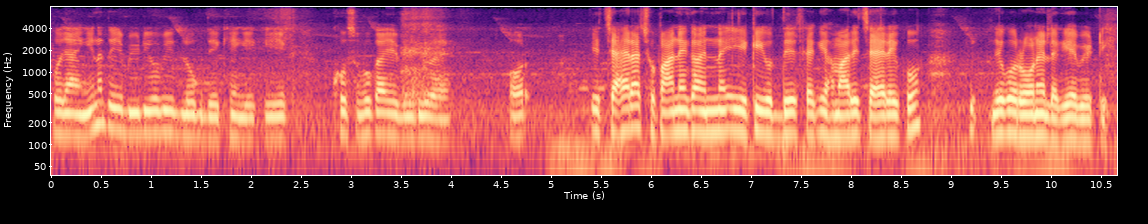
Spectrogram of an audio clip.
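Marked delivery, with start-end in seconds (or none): none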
